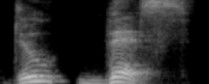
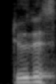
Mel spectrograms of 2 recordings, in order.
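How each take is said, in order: First: The word 'this' is strongly emphasized. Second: The word 'this' is said flat, without emphasis. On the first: The speaker calls it right. "emphasis on this" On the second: The speaker calls it wrong.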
